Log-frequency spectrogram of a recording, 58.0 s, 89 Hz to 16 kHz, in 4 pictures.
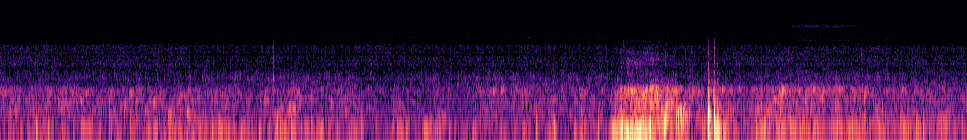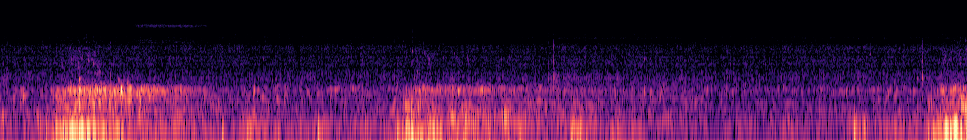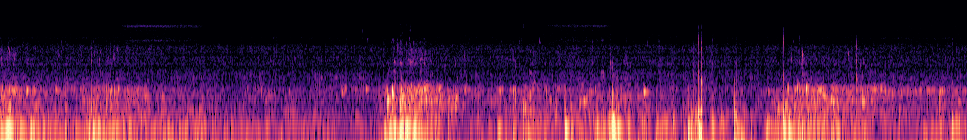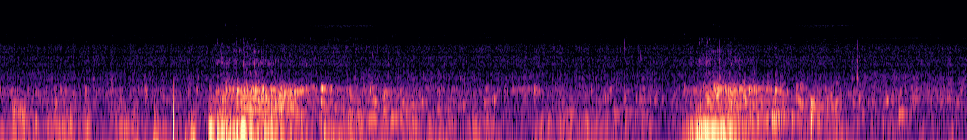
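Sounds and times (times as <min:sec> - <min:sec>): faint hiss: 0:00.0 - 0:34.6, 0:35.6 - 0:46.6, 0:47.6 - 0:53.7, 0:54.5 - 0:58.0
underwater breath bubbling: 0:08.7 - 0:13.9, 0:15.3 - 0:17.7, 0:28.4 - 0:32.2, 0:34.7 - 0:38.8, 0:40.5 - 0:44.4, 0:45.5 - 0:50.1, 0:53.8 - 0:56.9.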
